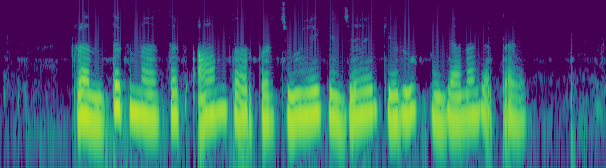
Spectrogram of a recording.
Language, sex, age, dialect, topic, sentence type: Hindi, female, 51-55, Awadhi Bundeli, agriculture, statement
